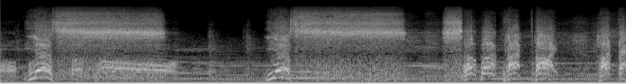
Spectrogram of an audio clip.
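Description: Loud live church music with held chords, and voices rising and falling over it. A hissing wash comes in twice, in the first and in the third and fourth seconds.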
